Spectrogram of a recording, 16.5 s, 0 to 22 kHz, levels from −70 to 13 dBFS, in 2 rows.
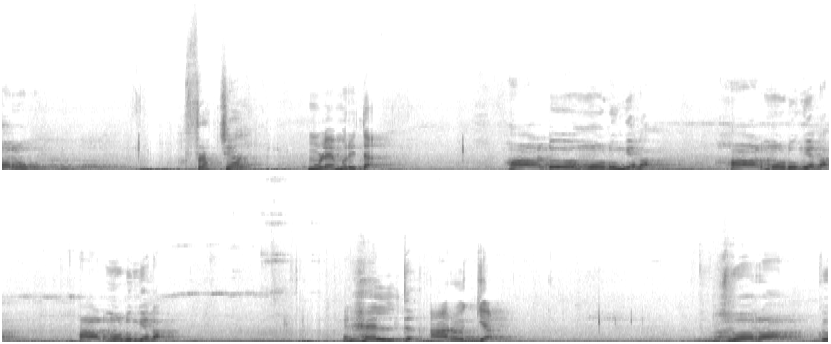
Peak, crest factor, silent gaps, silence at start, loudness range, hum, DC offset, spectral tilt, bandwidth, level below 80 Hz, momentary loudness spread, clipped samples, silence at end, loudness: -4 dBFS; 16 dB; none; 0 s; 4 LU; none; under 0.1%; -6 dB/octave; 13.5 kHz; -30 dBFS; 19 LU; under 0.1%; 0 s; -20 LUFS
